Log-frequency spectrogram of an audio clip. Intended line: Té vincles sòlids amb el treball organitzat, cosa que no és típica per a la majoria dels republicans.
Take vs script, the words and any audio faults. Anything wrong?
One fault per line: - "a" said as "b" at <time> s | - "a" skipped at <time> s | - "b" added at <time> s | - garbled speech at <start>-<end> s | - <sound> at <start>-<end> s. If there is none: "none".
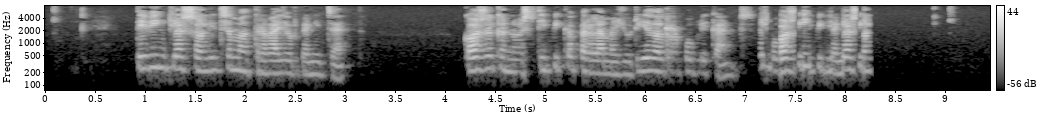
- garbled speech at 7.1-8.3 s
